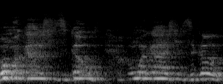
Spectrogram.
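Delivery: play-acted terrified, spooked, high-pitched cry. Retelling how the disciples saw a figure on the water: imitating scared disciples. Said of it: "scared out their mind".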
